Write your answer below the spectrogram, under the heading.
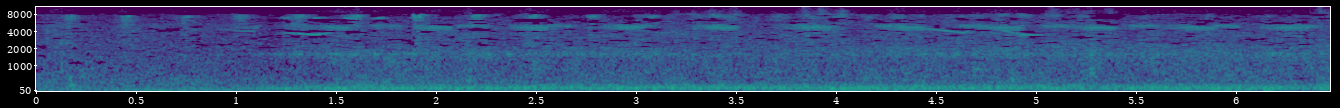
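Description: Insects chirping in an even rhythm, about two high chirps a second. A steady low hum comes in about a second in.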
